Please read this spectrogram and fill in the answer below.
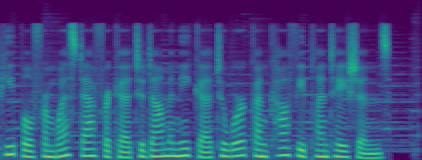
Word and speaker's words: Dominica: Its name is pronounced with emphasis on the third syllable, related to its French name of Dominique.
